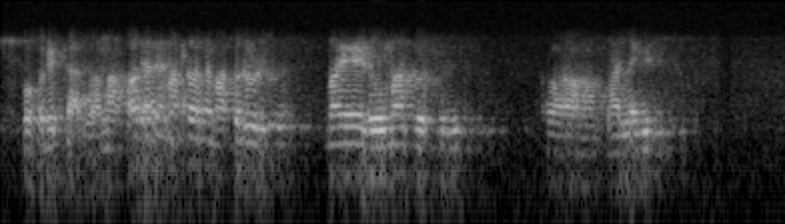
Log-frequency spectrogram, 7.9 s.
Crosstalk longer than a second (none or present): none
